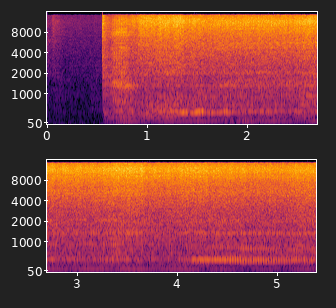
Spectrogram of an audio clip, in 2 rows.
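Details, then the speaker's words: Shop Fox W1676 disc belt sander used for years, with an intermittent noise that has become continuous: a wavering mid-pitched hum-whine swelling and fading as it runs; no bushings, so a worn bearing is being traced for replacement. "almost sounds like a bushing trying to go but there are no bushings on this and there's no grease zerks degrees any bearings"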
